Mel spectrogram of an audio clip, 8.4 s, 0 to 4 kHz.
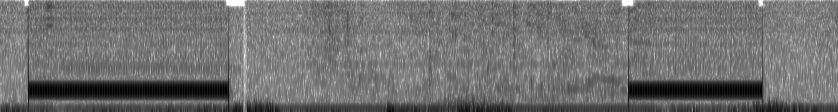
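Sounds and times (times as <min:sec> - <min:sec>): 
telephone line tone while a call is transferred to voicemail: 0:00.3 - 0:02.4, 0:06.3 - 0:07.6.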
